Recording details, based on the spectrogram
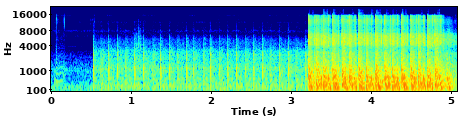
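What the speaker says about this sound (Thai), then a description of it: "ยิงเลย" Close, loud gunfire in PUBG Mobile: a steady rapid string of automatic shots that suddenly swells into a dense, louder burst of continuous fire for the final two seconds, with no voices over it.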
